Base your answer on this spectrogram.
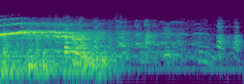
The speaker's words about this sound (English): Oh, that's that Great Dane that belongs to the people next door. Great Dane? Sounded like a horse to me. I know. They've been feeding him so much horse meat he whinnies at the moon.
